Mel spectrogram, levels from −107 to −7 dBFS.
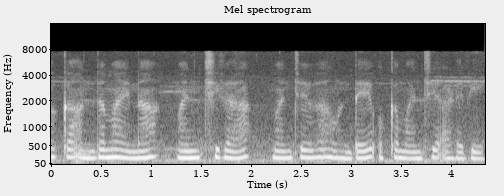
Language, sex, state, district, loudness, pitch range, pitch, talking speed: Telugu, female, Andhra Pradesh, Srikakulam, -16 LUFS, 180-200 Hz, 185 Hz, 110 wpm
